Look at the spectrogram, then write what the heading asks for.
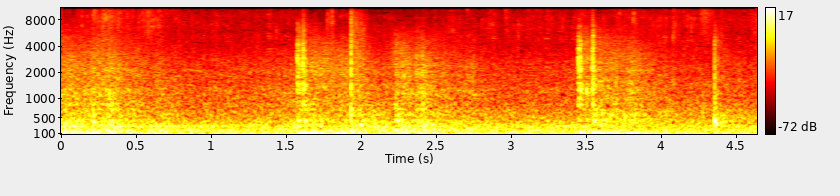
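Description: Aerial fireworks shells bursting: four sharp bangs, two close together about one and a half seconds in and two more later, over a steady low rumble.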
